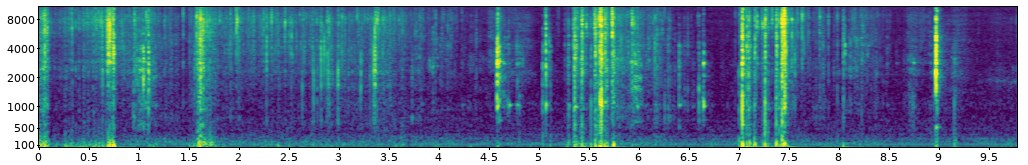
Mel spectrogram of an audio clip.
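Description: A metal utility knife blade carves ridges into and shaves a solid, translucent brown rectangular bar of dry soap held in the hand. The result is a series of dry, crisp scraping and crunchy cutting sounds with a crinkly, bright edge. The strokes come at an uneven pace over a low, quiet background.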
